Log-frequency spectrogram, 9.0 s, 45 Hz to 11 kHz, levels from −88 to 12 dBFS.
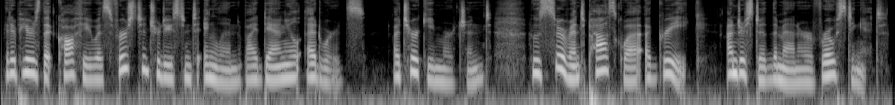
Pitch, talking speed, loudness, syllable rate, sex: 190 Hz, 175 wpm, -19 LUFS, 5.6 syllables/s, female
